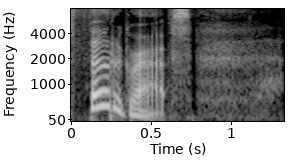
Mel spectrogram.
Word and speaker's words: photographs: I always find my students having problem with saying the word photographs because they think because it starts with P, the pronunciation has to be P, photograph. But actually, PH is photograph with the sound is F.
